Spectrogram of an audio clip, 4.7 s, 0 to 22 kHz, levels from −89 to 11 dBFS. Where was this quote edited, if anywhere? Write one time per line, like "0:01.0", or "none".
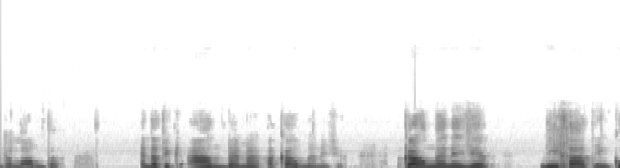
0:01.2
0:03.0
